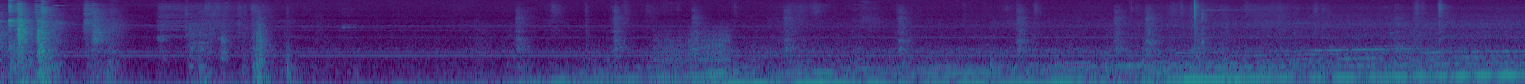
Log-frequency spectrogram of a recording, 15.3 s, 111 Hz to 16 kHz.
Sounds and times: Train - Interior - Slow Down & Stop 0:00.0 - 0:15.2
Doors 0:05.1 - 0:15.2

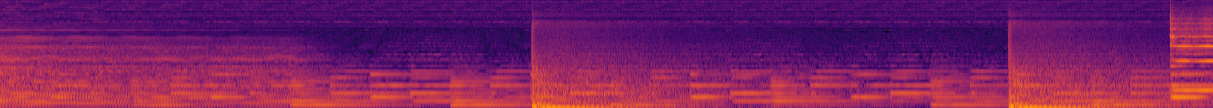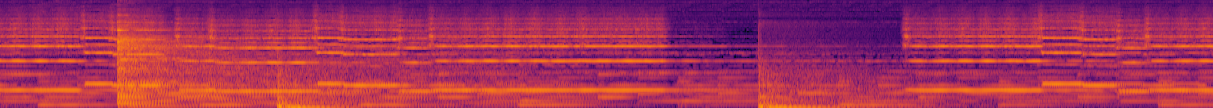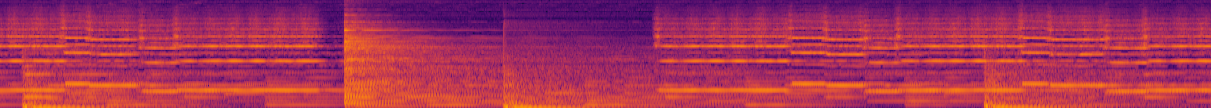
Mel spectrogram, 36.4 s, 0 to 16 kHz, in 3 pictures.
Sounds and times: Dulcet flute 0:00.0 - 0:36.3
piano 0:00.0 - 0:36.3

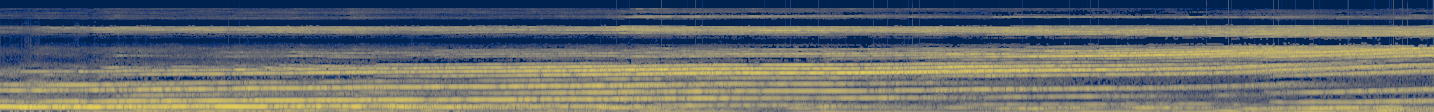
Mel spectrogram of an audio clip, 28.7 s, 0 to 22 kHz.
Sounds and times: coming and going of a military romulan space-ship 0:00.0 - 0:11.2
coming and going of a military romulan space-ship 0:23.9 - 0:28.6

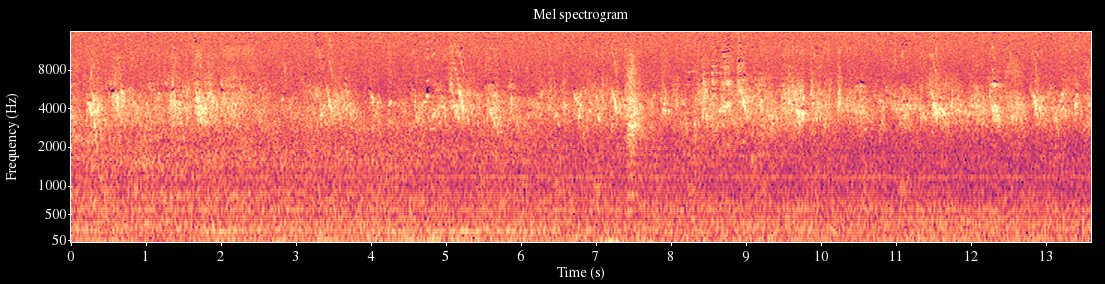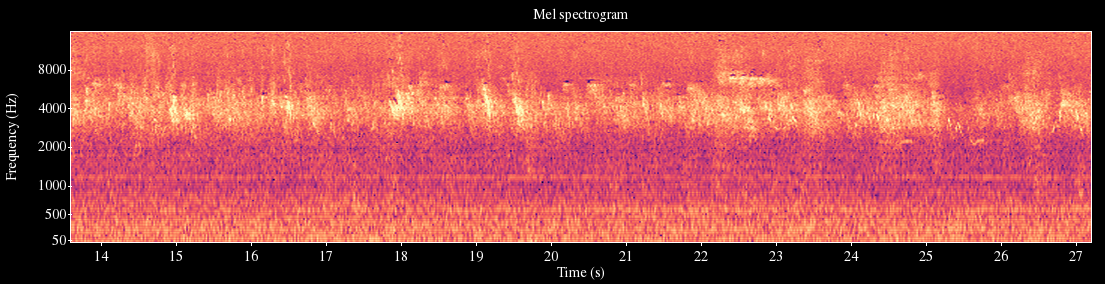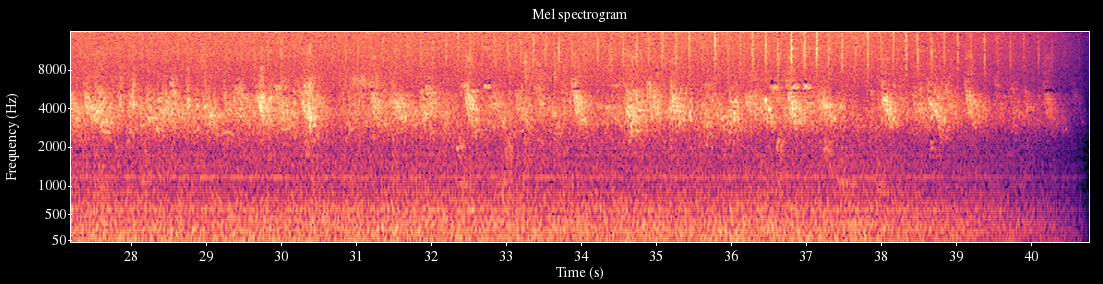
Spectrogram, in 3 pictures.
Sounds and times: traffic 0:00.0 - 0:06.4
birds 0:00.0 - 0:40.7

